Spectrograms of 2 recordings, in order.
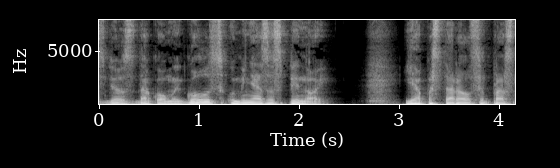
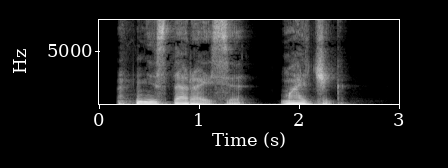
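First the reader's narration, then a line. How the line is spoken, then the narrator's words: Purring demon. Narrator (Russian): промурлыкал демон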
